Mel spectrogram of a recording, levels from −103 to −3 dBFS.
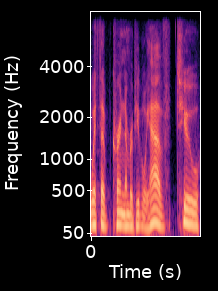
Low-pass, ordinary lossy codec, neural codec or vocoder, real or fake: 7.2 kHz; Opus, 64 kbps; none; real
